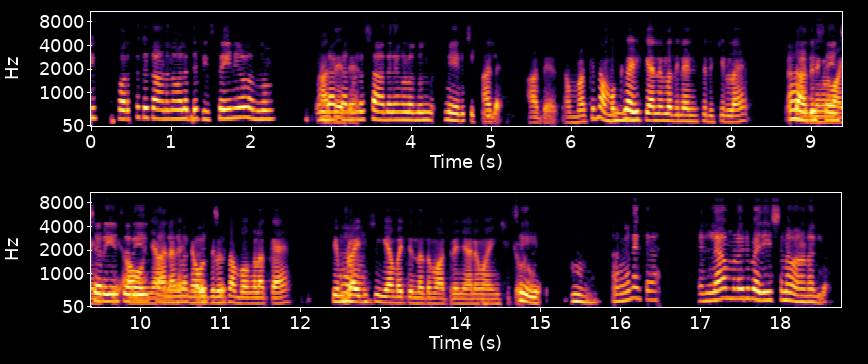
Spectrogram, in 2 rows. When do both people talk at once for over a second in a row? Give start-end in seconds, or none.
8.8-11.1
